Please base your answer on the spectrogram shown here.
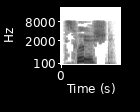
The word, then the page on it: swooshed: British English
